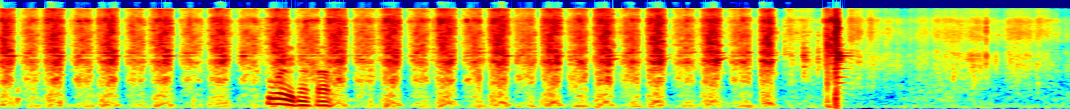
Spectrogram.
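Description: Rhythmic back-and-forth strokes of a curved hand saw biting into bamboo inside a clump, close and steady, with a brief spoken phrase and a sharp crack near the end.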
